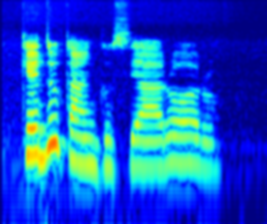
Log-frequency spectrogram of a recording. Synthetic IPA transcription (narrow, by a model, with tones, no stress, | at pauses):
ke˨du˦ka˨ŋ̩˨ɡʊ˨si˨a˨ɾʊ˦ɔ˦ɾʊ˦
